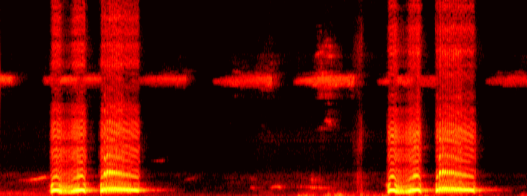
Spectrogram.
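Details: Spotted dove giving two paired coos, a brief throaty note then a longer resonant one, separated by a pause of about three seconds with faint low rustling between them.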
